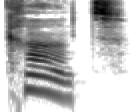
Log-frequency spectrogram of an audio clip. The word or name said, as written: crainte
